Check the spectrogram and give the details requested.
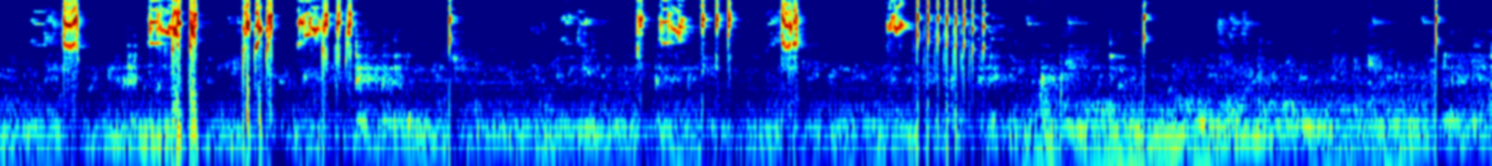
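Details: Lovebird calling to its companions: repeated bursts of shrill, high 'tik tik tik' chirps, often in rapid clusters of several notes, separated by short pauses, then thinning to scattered single ticks.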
